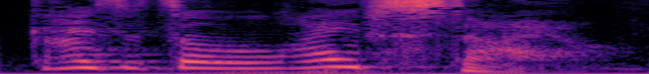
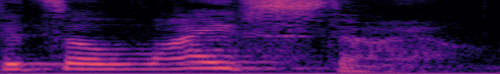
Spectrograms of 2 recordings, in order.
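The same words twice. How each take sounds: First: "lifestyle" lifted higher and pressed; emphatic restatement; higher emphatic repeat. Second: Soft aside. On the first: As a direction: repeat it higher to drive it home. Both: Shown as a demonstration.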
